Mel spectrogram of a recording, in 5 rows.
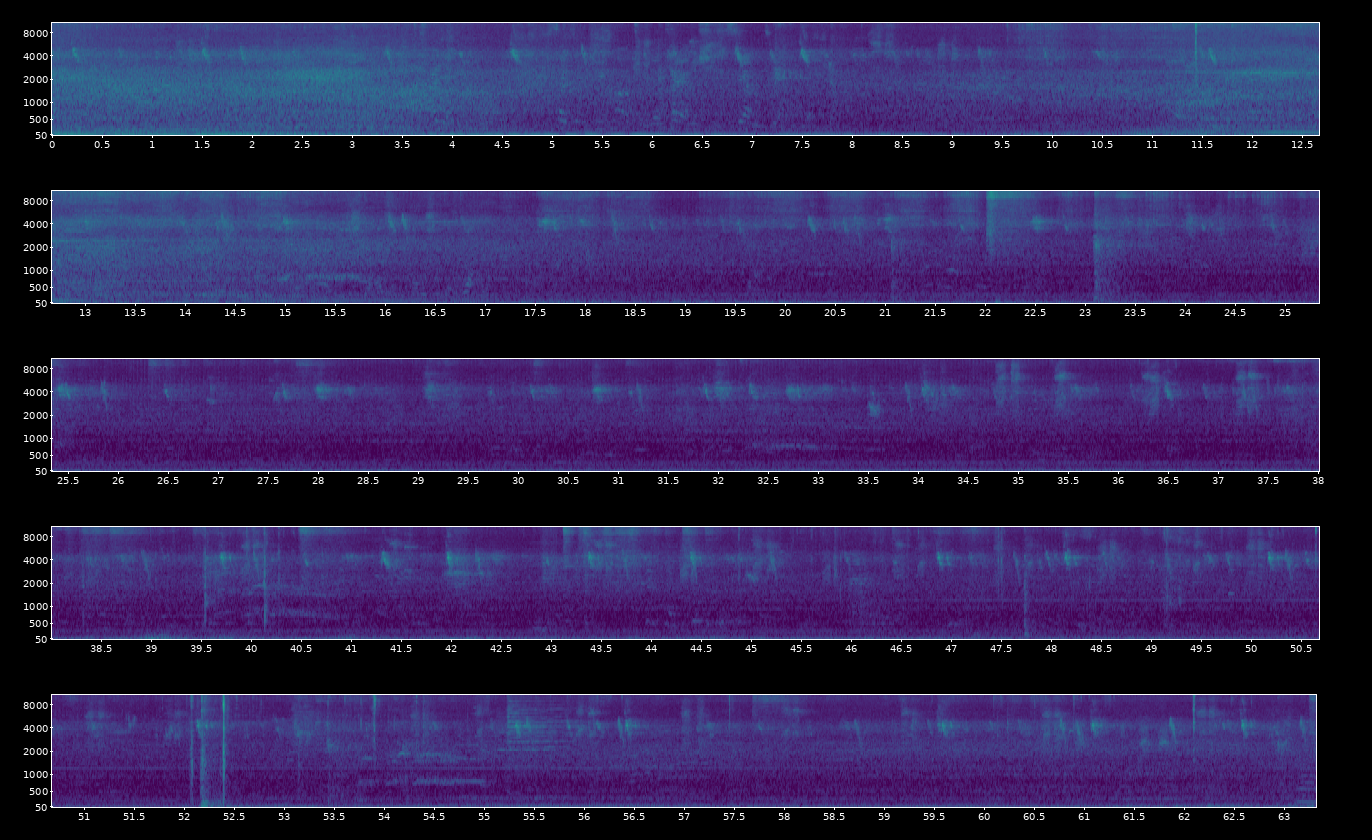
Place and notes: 永鎮廟, 壯圍鄉永鎮村 - In front of the temple
In front of the temple, Birdsong sound, Small village, Traffic Sound
Sony PCM D50+ Soundman OKM II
